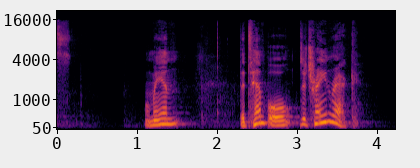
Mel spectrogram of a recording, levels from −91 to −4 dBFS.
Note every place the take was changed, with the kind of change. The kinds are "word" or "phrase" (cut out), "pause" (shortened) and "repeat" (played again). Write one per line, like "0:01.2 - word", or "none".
0:03.0 - word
